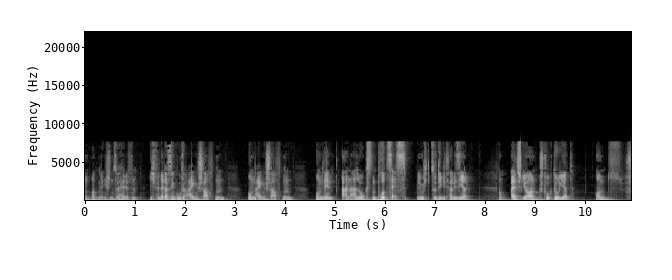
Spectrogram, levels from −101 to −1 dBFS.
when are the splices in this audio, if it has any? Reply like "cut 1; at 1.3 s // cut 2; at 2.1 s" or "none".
cut 1; at 1.2 s // cut 2; at 3.4 s // cut 3; at 6.6 s // cut 4; at 6.9 s // cut 5; at 8.7 s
